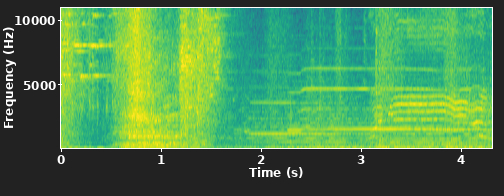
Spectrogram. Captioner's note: gorilla grunting; pensive music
